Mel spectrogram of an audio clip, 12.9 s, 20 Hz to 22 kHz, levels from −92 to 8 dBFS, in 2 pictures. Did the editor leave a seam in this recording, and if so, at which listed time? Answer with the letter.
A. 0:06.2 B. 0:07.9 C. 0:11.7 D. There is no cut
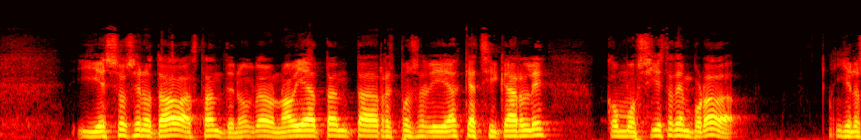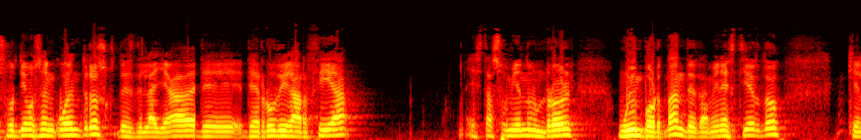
B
